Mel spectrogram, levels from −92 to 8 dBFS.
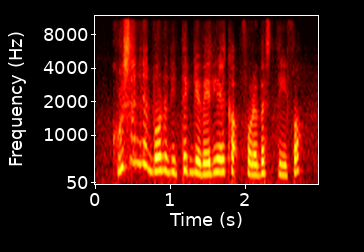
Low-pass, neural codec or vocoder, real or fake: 10.8 kHz; codec, 16 kHz in and 24 kHz out, 0.6 kbps, FocalCodec, streaming, 4096 codes; fake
